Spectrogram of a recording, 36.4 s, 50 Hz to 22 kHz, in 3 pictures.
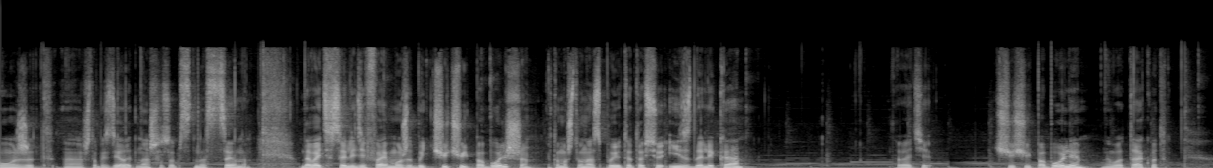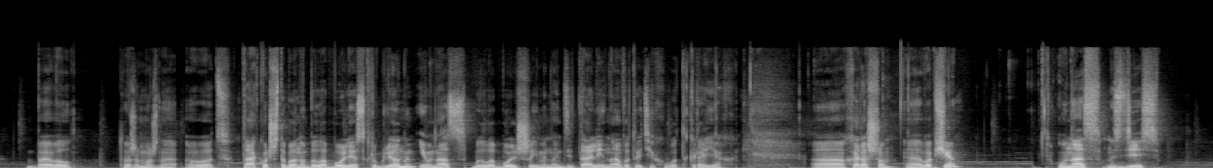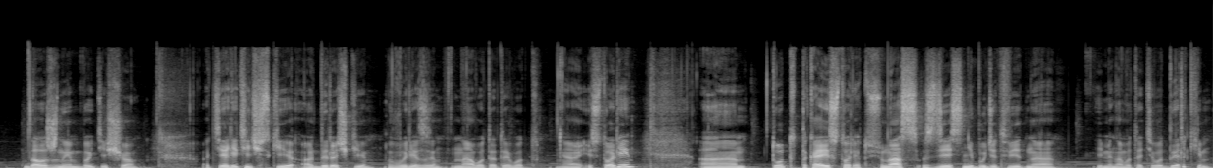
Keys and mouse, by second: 2.7-4.7 middle drag, 5.1 shift+middle click, 6.0 middle click, 7.3-9.9 shift+middle drag, 11.8-14.1 shift+drag, 14.4 middle click, 16.4 click, 18.5 middle click, 18.9 click, 19.0 middle click, 19.5 ctrl+s, 20.2 shift+click, 20.8 click, 22.1 click, 22.7 middle click, 30.3-31.6 drag, 33.2 click, 33.9 click.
